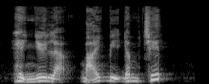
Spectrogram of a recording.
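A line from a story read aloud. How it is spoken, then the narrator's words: Frightened. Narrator (Vietnamese): Ông Thiện sợ hãi nói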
